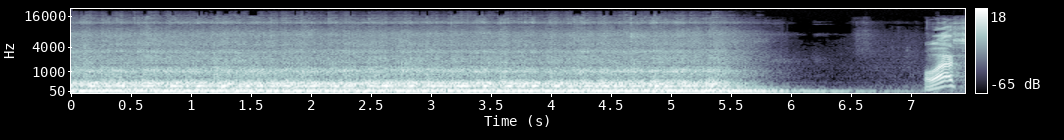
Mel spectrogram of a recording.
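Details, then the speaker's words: Dirt late model race car V8 giving a deep, steady rumble with an even beat and no stumbles, then shutting down cleanly; never missed a beat. "that sounds good. Yeah. Sounds good. Never missed a beat. Never missed it."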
